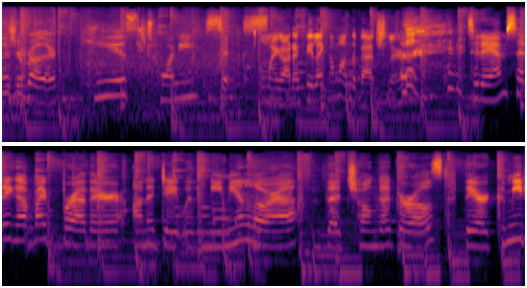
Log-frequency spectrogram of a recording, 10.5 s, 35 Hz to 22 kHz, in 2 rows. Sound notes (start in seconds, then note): 4.0 laughs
